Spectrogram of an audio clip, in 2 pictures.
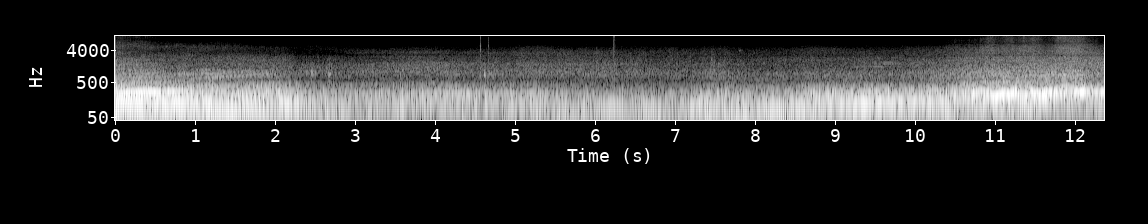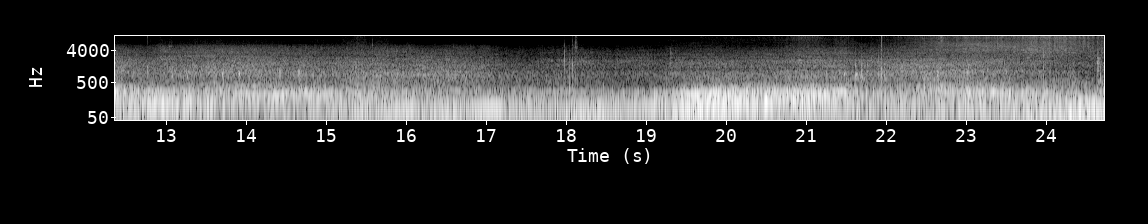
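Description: Holden VN Commodore SS's 5-litre V8 being driven, with a steady rumble between three brief rises in revs: one at the start, one around eleven seconds in and one around twenty seconds in. The car is loudest near the start and again as it passes close near the end.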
